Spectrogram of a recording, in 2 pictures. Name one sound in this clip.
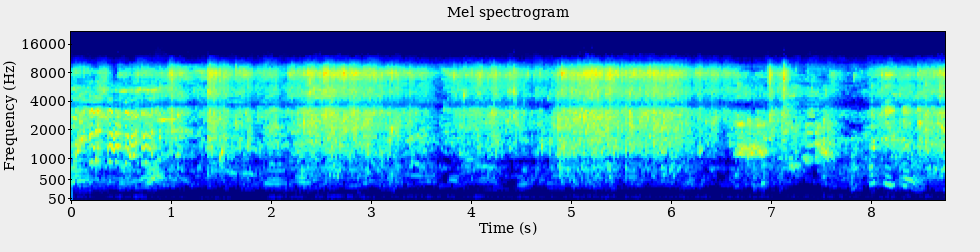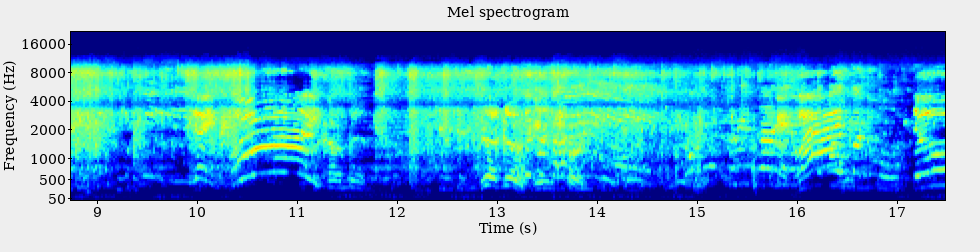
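Water splashes in a small pool.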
